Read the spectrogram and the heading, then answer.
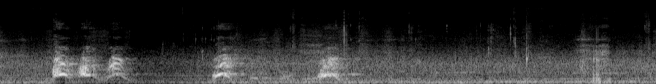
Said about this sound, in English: Dog's following me along. He's inside the fence, I'm outside the fence. Which is what I hope will stay.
